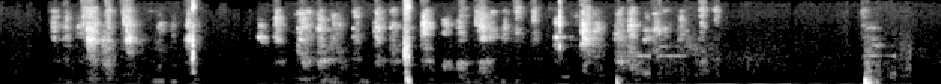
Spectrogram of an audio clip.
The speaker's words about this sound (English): Hold on just a second. I'm still typing this up. Okay.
